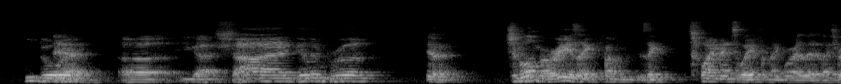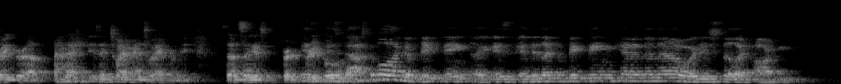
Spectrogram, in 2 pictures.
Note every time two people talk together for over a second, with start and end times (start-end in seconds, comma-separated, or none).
none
